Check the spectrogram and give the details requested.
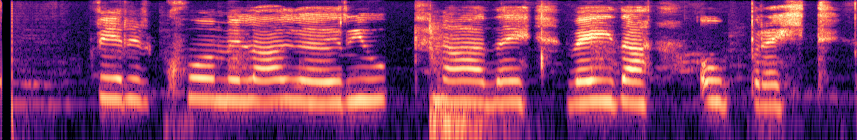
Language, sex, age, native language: Icelandic, female, 18-19, Icelandic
